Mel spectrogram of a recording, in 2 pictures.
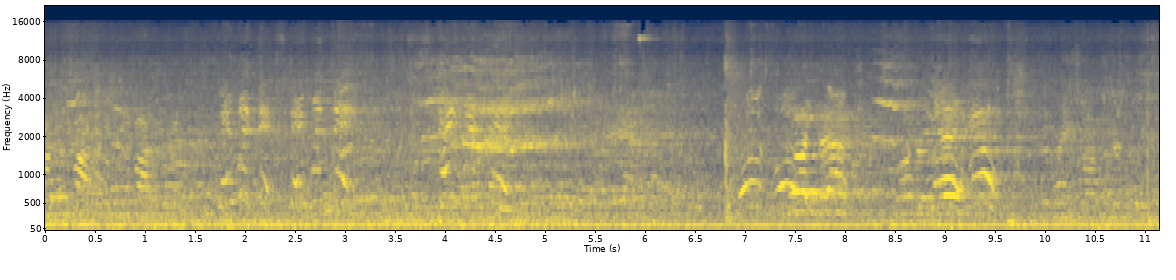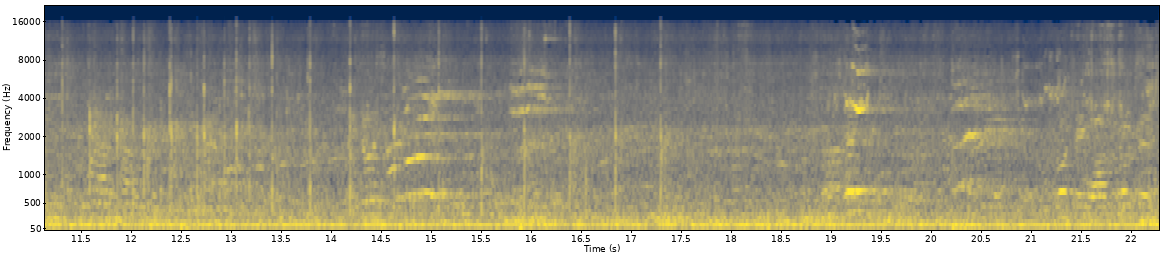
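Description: People talk and call out in the background of a large echoing hall.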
